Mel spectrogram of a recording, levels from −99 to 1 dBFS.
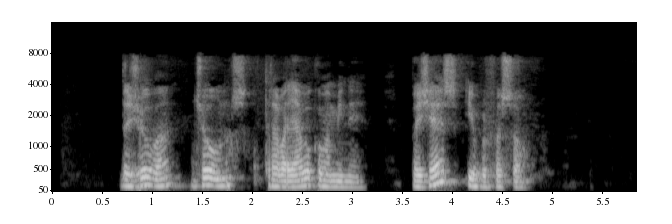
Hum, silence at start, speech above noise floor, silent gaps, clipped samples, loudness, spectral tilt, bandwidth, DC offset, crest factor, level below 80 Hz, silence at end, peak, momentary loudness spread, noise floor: none; 0.7 s; 62 dB; none; under 0.1%; -26 LUFS; -6 dB/octave; 8.2 kHz; under 0.1%; 18 dB; -62 dBFS; 1.05 s; -10 dBFS; 11 LU; -87 dBFS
